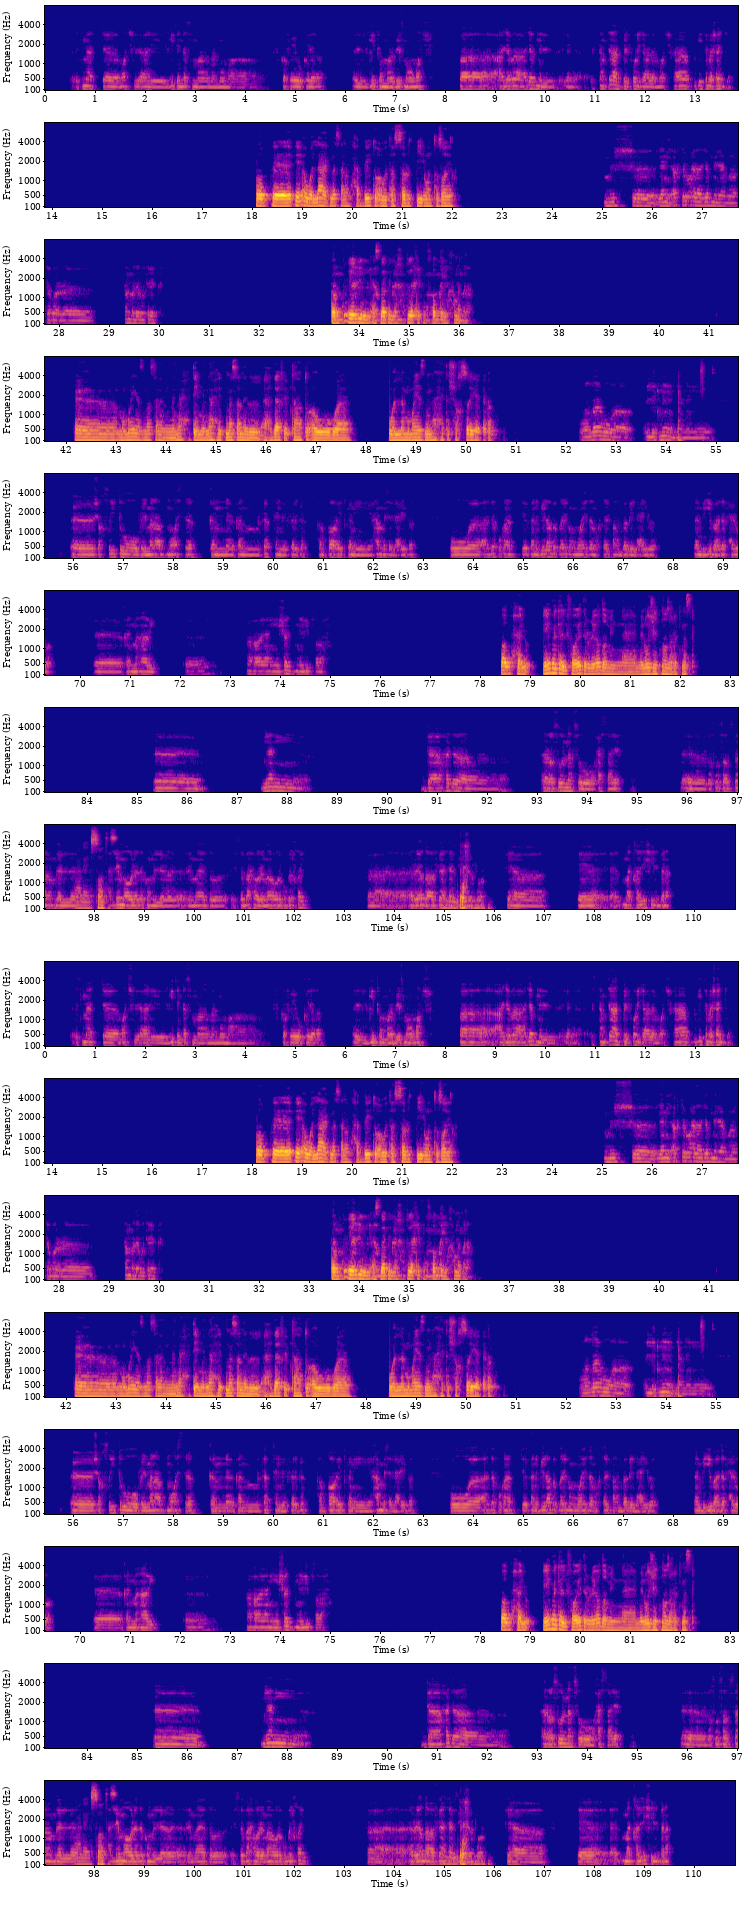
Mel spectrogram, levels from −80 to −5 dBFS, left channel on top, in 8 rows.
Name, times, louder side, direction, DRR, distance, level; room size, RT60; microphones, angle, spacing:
voice 1, 0.5-4.3 4.7-5.6 6.1-7.7 8.3-13.7 25.0-28.7 29.3-30.1 33.4-36.3 52.3-54.9 55.9-62.9 63.5-67.7 68.4-69.4 70.3-71.6 72.1-72.6 73.3-75.0 85.3-86.4 87.5-88.5 90.7-92.4 93.1-94.7 95.9-97.8 98.3-102.3 103.5-105.8 106.2-107.1 107.7-109.5, right 1 dB, 35° right, 1.6 m, -38 dB
voice 2, 18.1-22.1 33.4-36.0 42.2-47.7 48.5-50.6 78.4-82.2 97.6-98.4 105.2-105.5, equal, ahead, 0.3 m, -21 dB
6.4 x 2.3 x 2.9 m
head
